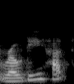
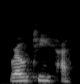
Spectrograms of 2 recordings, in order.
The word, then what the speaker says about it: Roti Hut: We have is it Rodi Hut? Is that how you say it, Leslin? You're muted. Roti Hut.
